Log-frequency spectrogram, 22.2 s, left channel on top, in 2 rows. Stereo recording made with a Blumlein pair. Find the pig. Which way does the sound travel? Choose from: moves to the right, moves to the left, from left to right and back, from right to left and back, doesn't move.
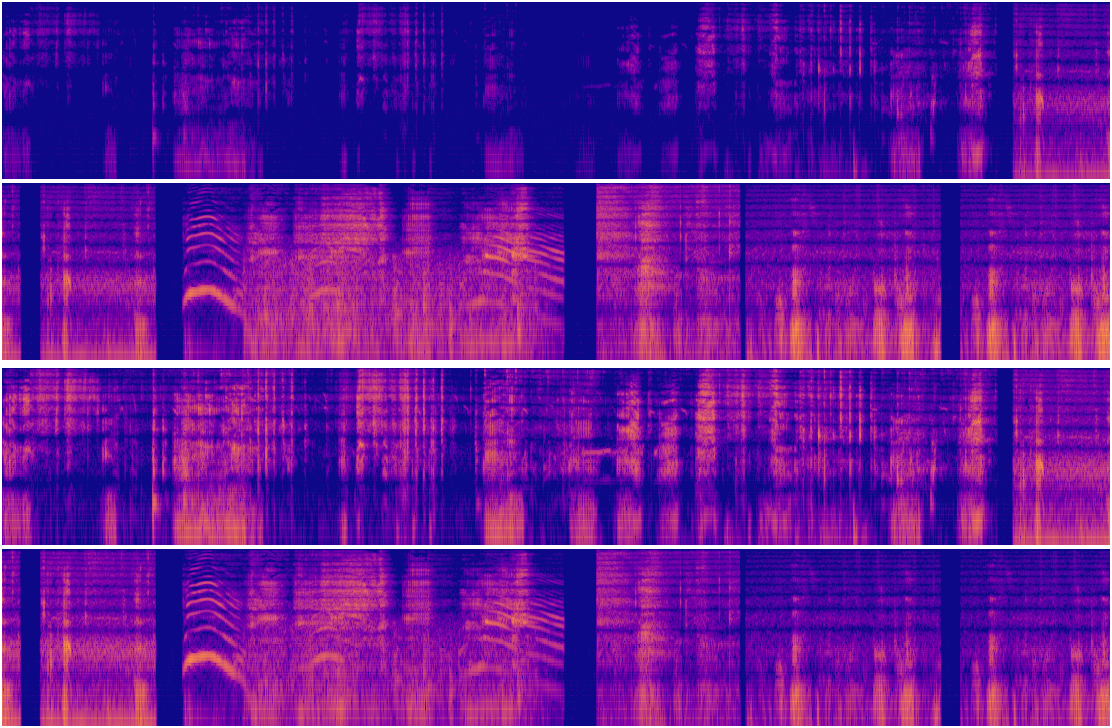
moves to the left.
